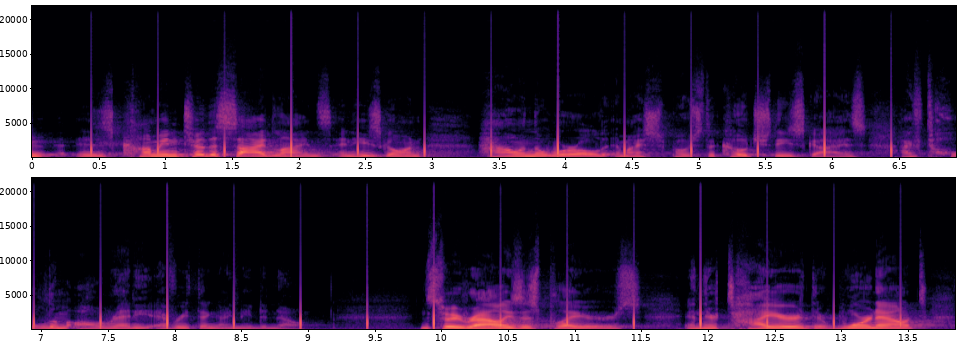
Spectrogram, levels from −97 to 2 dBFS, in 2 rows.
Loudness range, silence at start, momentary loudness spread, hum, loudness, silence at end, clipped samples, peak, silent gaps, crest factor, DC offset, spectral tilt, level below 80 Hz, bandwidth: 8 LU; 0 s; 14 LU; none; -34 LUFS; 0.1 s; under 0.1%; -4 dBFS; none; 30 dB; under 0.1%; -6 dB/octave; -60 dBFS; over 20 kHz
